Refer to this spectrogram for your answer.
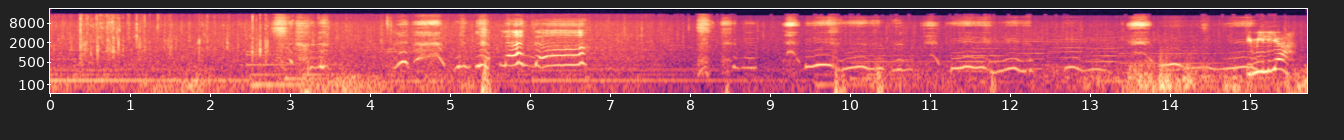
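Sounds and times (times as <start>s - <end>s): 
steady rain hissing: 0.0s - 15.6s
speech: 2.8s - 3.6s, 4.3s - 6.9s, 8.6s - 15.6s
wordless voiced whimpers or sobbing cries: 2.8s - 3.6s, 8.1s - 15.0s.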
